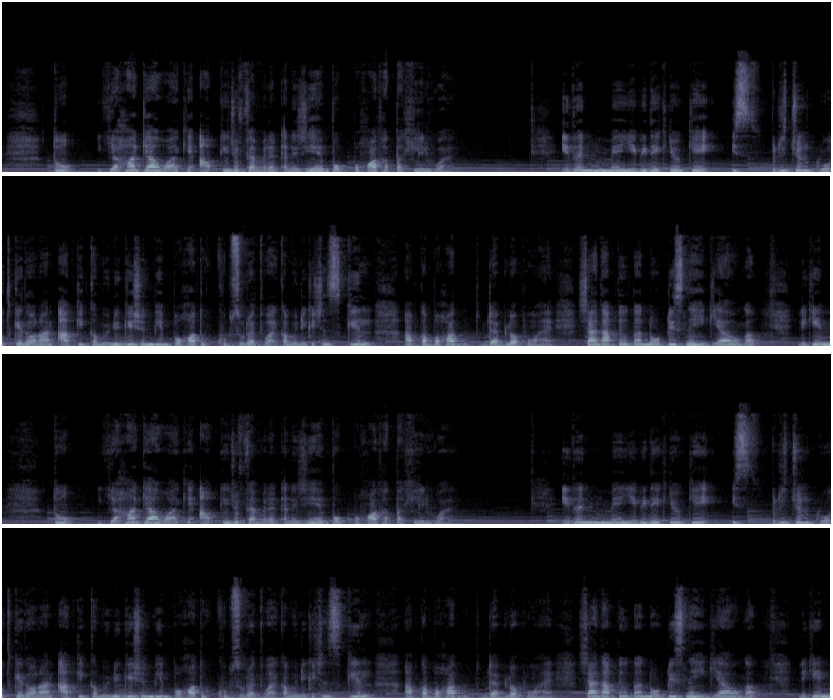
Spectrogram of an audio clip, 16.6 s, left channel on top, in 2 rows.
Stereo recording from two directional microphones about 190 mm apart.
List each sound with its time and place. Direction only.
0.5 s speech: 35° left (ahead or behind)
5.5 s speech: 35° left (ahead or behind)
